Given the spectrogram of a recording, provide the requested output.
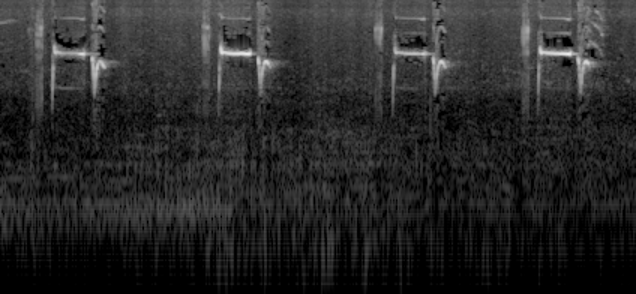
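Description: A prinia repeats a sharp, high phrase about every one and a half seconds: a click, a flat ringing whistle, then a quick falling note. A faint low rumble sits underneath.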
